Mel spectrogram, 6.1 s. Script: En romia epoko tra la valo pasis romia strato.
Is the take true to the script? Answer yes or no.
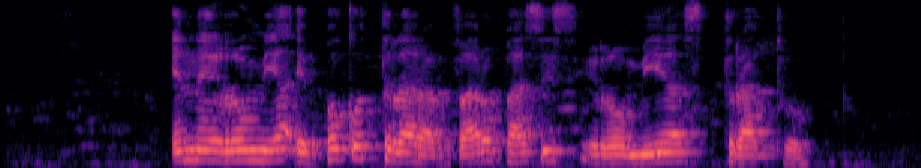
yes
